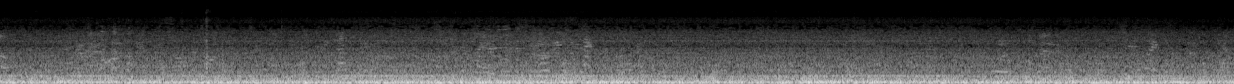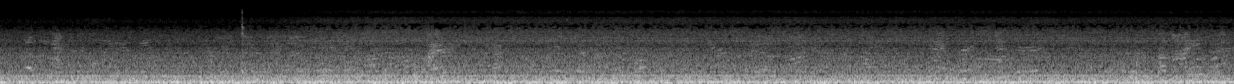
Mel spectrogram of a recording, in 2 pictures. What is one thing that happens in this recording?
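Jet engines roar steadily with a loud rushing of air, heard from inside a cockpit.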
